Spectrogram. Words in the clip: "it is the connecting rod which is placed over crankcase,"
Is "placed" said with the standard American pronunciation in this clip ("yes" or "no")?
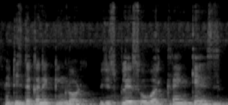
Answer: no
